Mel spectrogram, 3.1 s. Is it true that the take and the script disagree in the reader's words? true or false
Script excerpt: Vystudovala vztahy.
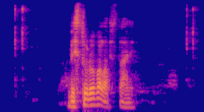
false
